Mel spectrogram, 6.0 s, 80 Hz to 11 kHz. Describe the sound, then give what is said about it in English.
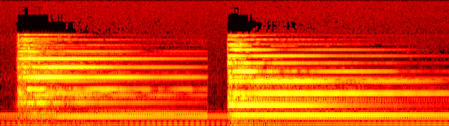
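Funeral bells of an evangelical Lutheran church in Helsinki strike twice, each a loud, deep tone with rich overtones that hums on in a long, slowly fading resonance. “that's the sound of an evangelical Lutheran church in Helsinki, Finland. Every day at 5 p.m. local time, the church has been ringing its funeral bells.”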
